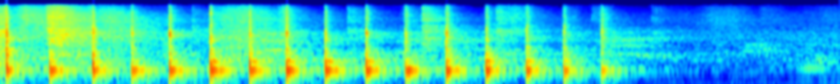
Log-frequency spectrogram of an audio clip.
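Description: Ceramic lamp base rocking on a tilted board after being pushed, knocking against it about five times a second with a short ringing note each time, and dying away after about three seconds as the lamp settles.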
